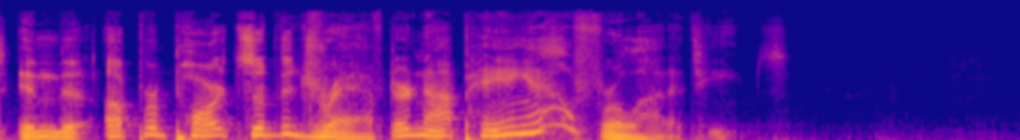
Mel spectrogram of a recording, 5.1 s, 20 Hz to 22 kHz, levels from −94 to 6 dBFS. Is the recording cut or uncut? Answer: uncut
